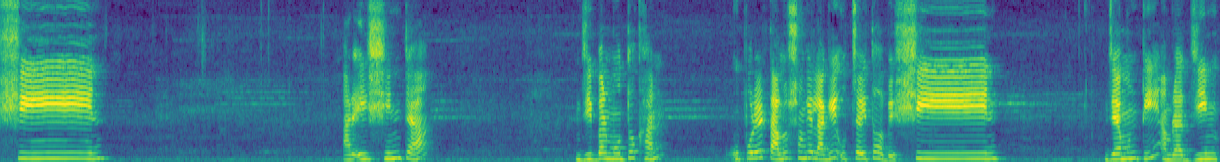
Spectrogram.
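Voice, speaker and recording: A woman teaching Arabic letter pronunciation as a patient Quran reading teacher, sounding out each letter slowly and repeating it with care. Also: sits high, a bit bright. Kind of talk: slow recitation lesson.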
